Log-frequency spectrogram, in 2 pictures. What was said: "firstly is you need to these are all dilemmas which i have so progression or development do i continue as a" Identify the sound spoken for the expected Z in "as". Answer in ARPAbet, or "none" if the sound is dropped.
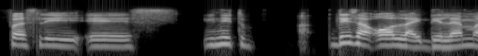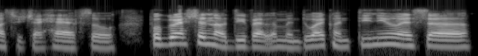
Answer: S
